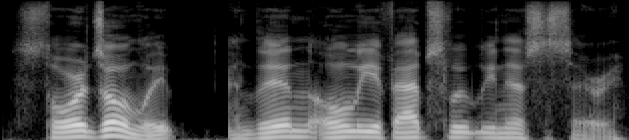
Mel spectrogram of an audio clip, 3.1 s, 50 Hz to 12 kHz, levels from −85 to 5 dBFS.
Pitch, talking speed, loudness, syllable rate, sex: 115 Hz, 150 wpm, -18 LUFS, 6.5 syllables/s, male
